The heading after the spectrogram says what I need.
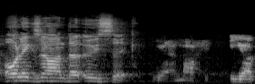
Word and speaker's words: Usyk: Well, a lot of people call him Usyk. They put a Usyk. It's not. It's Usyk. It's Usyk. Yeah.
